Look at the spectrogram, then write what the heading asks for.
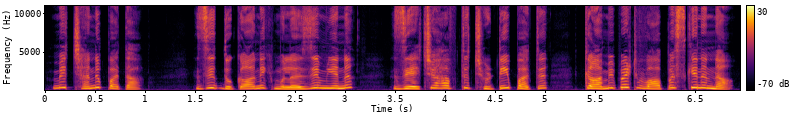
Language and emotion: Kashmiri, fearful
